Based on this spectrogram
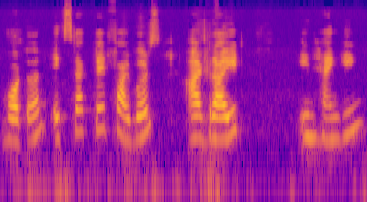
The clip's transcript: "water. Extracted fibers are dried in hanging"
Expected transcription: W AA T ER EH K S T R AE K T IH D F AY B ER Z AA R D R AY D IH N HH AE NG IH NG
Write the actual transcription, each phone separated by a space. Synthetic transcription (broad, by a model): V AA T ER EH K S T R AE K T IH D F AY B ER S AA R D R AY D IH N HH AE NG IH NG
